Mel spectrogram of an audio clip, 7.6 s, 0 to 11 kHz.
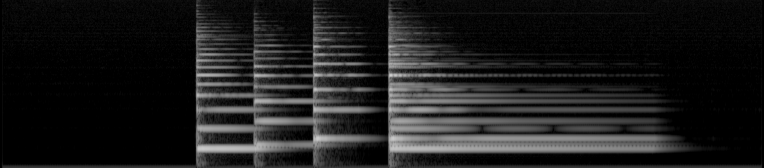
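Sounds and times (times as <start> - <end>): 
triad chord: 2.0 - 6.7.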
